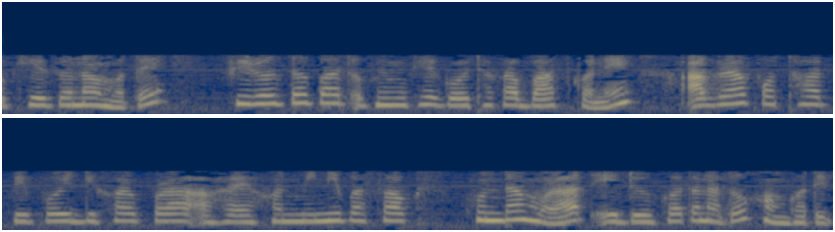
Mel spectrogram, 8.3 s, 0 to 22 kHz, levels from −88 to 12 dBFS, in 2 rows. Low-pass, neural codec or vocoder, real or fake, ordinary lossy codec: 3.6 kHz; none; real; AAC, 32 kbps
